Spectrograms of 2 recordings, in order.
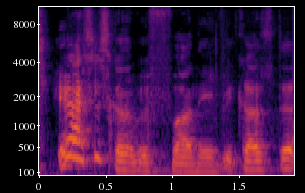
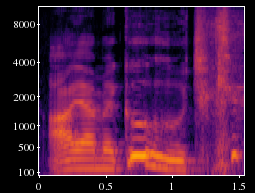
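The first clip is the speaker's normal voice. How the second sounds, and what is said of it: Put-on Italian accent. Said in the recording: “the Italian accent ... I could have done that accent right now”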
